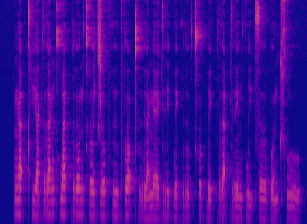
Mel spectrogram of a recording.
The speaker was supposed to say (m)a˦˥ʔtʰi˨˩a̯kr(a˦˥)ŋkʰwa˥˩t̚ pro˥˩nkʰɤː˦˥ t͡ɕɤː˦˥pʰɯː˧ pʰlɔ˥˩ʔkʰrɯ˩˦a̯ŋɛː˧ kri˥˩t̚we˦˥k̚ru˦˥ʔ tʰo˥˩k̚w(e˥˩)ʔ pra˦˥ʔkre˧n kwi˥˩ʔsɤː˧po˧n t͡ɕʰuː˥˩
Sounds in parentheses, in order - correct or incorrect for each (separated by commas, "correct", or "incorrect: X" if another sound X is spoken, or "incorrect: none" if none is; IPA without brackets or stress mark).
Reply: incorrect: ŋ, correct, incorrect: e˨˩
